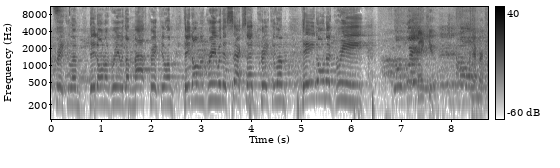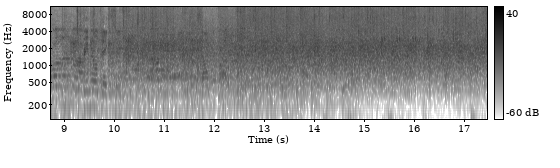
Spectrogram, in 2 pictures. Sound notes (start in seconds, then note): 11.8 voice trailing; 15.6 applause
